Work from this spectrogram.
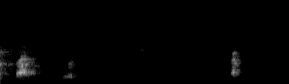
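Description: A dog barks a few times in short, separate yelps, quiet and a bit distant, with silence between the barks.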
